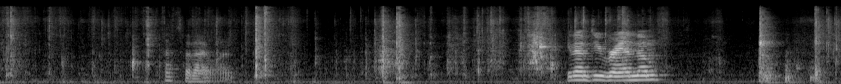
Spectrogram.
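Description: Cardboard packaging scrapes and taps as it is opened by hand.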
